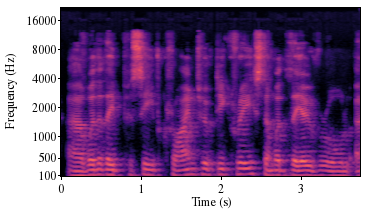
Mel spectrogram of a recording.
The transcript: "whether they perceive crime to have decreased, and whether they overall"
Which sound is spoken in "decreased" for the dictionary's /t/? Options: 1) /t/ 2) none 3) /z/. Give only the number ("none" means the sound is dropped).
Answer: 1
